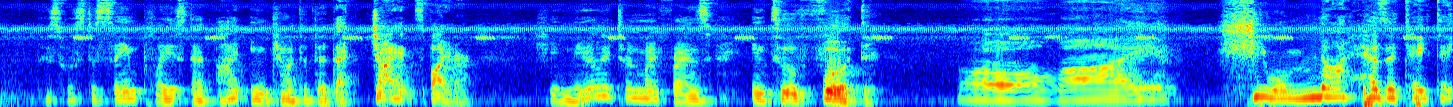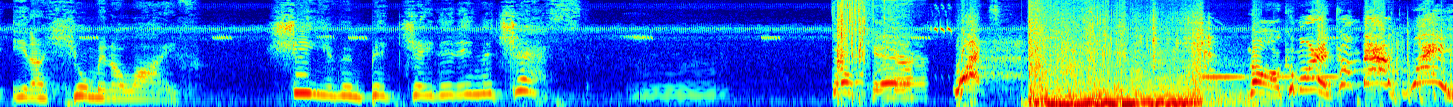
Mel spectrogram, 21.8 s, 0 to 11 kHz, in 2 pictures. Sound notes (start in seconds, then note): 8.0 scared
